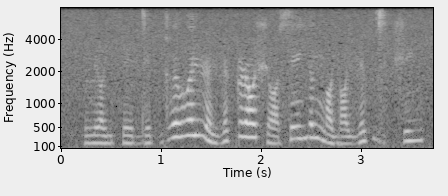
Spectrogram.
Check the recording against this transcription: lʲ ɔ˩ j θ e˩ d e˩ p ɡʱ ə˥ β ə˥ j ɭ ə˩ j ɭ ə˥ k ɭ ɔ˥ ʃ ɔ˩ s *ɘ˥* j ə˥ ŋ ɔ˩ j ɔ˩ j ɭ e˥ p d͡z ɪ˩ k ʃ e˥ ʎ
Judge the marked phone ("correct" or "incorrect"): incorrect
